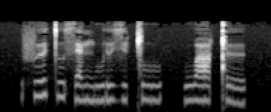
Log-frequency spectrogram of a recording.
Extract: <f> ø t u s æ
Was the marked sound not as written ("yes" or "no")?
no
